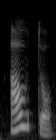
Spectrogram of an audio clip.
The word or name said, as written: auto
